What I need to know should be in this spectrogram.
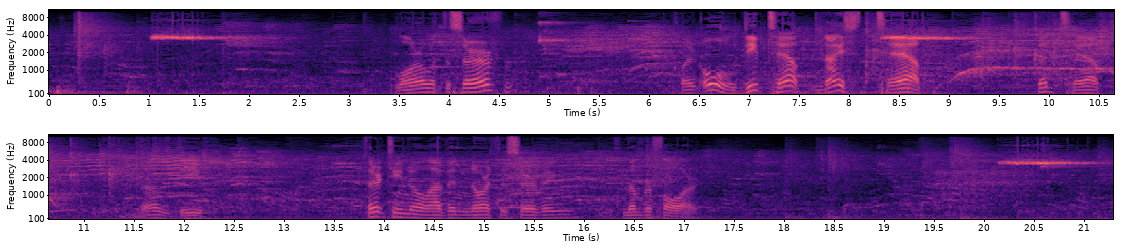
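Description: A referee's whistle blows several short, shrill blasts.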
